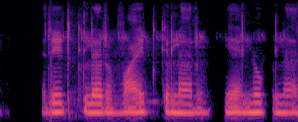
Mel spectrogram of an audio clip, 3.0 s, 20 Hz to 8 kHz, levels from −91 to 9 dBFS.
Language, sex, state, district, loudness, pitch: Hindi, female, Uttar Pradesh, Etah, -30 LUFS, 180 Hz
